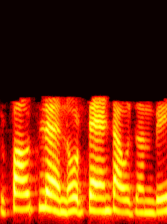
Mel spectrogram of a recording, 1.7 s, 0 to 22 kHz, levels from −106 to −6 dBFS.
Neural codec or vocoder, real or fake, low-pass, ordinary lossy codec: codec, 16 kHz, 2 kbps, FunCodec, trained on LibriTTS, 25 frames a second; fake; 3.6 kHz; MP3, 32 kbps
